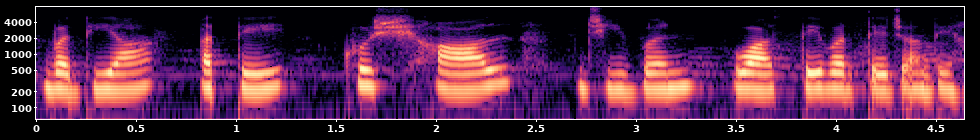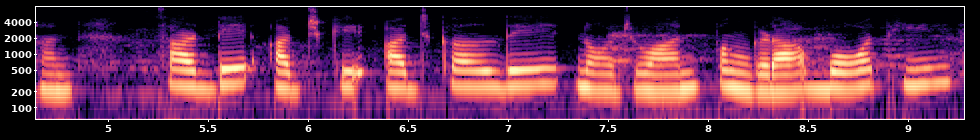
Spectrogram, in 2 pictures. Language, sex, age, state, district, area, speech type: Punjabi, female, 18-30, Punjab, Tarn Taran, urban, spontaneous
